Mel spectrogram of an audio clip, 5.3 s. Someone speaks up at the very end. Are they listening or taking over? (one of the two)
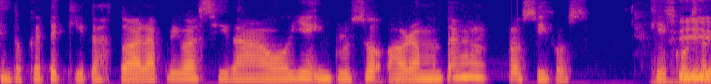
taking over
